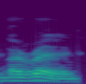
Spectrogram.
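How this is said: It is said the Queensland Australian way. "if you're from some parts of Australia, particularly from here in Queensland, you probably want to say maroon"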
